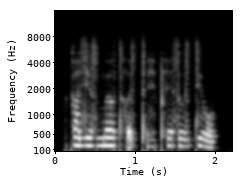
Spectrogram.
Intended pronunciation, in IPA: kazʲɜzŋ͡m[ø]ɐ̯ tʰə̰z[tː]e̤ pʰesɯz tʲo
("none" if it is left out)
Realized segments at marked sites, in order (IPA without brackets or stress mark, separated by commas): œ, tʼ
